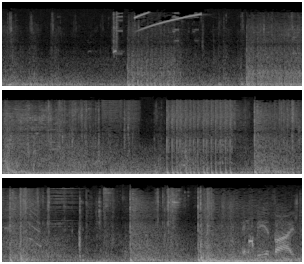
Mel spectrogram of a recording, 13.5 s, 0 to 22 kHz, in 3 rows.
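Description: A KSG 12 pump shotgun fires in Black Ops 2 amid constant multiplayer battle noise, with repeated sharp blasts mixed among other gunfire and game effects.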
